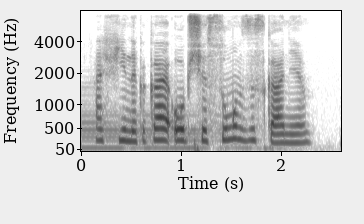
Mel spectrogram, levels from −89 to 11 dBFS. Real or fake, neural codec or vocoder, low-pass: real; none; 7.2 kHz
